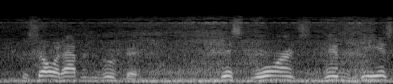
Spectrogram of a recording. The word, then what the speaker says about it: Bucha: It's Bucha, not Bucha. Bucha, like butcher. Bucha. Putin is a bucha. That's how you say it.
